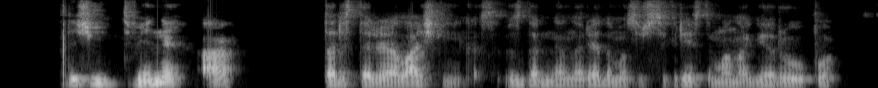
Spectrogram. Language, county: Lithuanian, Vilnius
